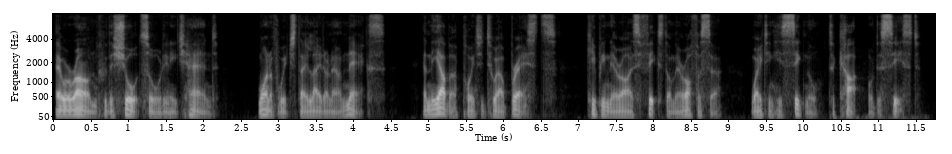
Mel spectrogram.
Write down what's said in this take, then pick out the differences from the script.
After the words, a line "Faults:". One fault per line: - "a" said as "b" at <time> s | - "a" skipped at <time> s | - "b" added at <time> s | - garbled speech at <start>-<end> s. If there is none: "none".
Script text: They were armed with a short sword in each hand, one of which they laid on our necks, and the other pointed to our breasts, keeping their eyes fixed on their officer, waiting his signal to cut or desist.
They were armed with a short sword in each hand, one of which they laid on our necks, and the other pointed to our breasts, keeping their eyes fixed on their officer, waiting his signal to cut or desist.
Faults:
none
